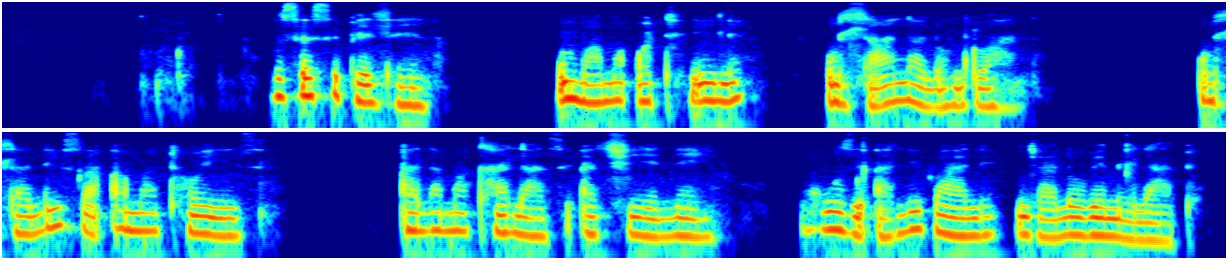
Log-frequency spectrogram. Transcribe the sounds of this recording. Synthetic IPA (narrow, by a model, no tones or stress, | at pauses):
usesib̥ʱɛɮɛla | umamaʔotʰilɛ | uɮalalom̩tʼwaːna | uɮalisa̰ʔamatʰojizi̥ | alamakʰalaziʔat͡ʃʼijɛnɛjɔ | uɣuzɛʔaliβalɛnd͡ʒʱalɔβɛmɛlaːpʰɛ̥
